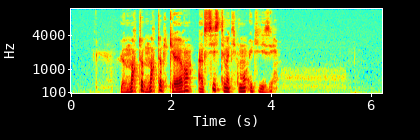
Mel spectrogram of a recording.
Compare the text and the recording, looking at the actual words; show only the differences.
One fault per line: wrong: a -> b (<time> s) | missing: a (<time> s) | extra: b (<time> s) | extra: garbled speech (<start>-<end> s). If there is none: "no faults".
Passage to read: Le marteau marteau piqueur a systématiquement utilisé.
no faults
